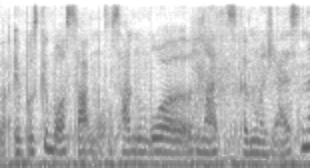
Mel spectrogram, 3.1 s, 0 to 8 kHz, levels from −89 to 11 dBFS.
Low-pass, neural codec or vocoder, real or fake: 7.2 kHz; codec, 16 kHz, 4.8 kbps, FACodec; fake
